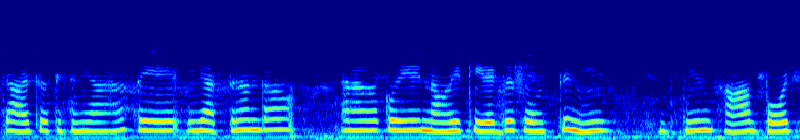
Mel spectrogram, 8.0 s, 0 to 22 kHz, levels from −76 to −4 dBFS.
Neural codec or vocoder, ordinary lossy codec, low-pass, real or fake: codec, 16 kHz, 1 kbps, FunCodec, trained on LibriTTS, 50 frames a second; none; 5.4 kHz; fake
